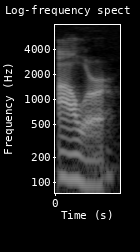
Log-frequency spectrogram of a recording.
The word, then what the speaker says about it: hour: پس تنها جایی که صدای H ما تلفظ نمیشد اینجا هست که کلمه ساعت هست، hour.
